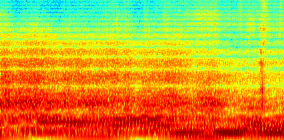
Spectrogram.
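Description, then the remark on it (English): An aircraft engine run-up done outside a shop: a loud, steady propeller-engine drone with a rich harmonic hum and gritty roar, holding constant throughout with no voices. “it's one of the guys doing an engine run outside the shop.”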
